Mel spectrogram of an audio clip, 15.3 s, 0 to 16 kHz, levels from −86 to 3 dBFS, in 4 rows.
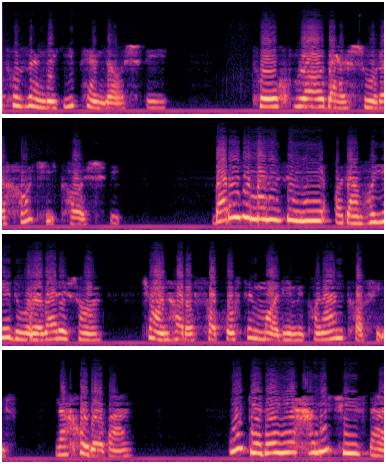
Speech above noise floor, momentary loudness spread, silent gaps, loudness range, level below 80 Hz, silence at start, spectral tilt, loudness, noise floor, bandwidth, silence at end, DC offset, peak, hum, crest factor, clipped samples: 30 dB; 12 LU; none; 5 LU; -50 dBFS; 0 s; -7 dB/octave; -14 LUFS; -43 dBFS; 7.8 kHz; 0 s; under 0.1%; 0 dBFS; none; 14 dB; under 0.1%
